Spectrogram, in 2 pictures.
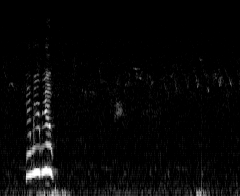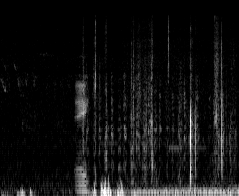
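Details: A female German Shorthaired Pointer, who jumps up a tree to reach a cat or its food, gives a brief, high, rising yelp, then a second shorter cry.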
